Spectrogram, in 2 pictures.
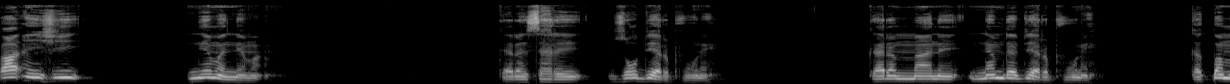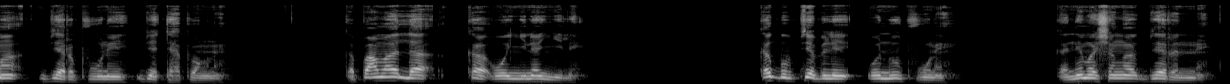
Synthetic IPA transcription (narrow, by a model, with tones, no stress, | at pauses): pa˦ʔn̩˦ʒi˦ | nɛ˦ma˨n˨ɛ˨ma̰˨ | ka˨dɨ˨nsɨ˨hɪ˨ɾɨ˨ | zʊ˦ʔʊ˦bjɛ˨ɾɨ˨pʰuː˦nɨ˨ | ka˨dɨ˨mːaː˨nɨ˨na˦mda˦bi˦ɛ˨ɾɨ˨pʰuː˦nɨ˨ | ka˨k͡pa˦ma˦bjɛ˨ɾɨ˨pʰuː˦nɨ˦bɛ˦ta˨hpɔ˨ŋnɨ˨ | ka˨pa˦ʔa˦ma˦la˦ | ka˨ʔo˦ɲi˦na˦ɲi˨lɨ˨ | ka˦ɡ͡bʊ˦b̚pi˦ɛ˦bɨ˦lɨ˦o˦nuː˦pʰuː˨nɨ˨ | ka˨nɛ˦ma˦ʃɛ˦ŋa˦bjɛ˦ɾɨ˨nːɨ˨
